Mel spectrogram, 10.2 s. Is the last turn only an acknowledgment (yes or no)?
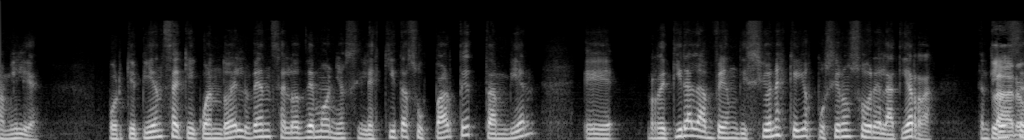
no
